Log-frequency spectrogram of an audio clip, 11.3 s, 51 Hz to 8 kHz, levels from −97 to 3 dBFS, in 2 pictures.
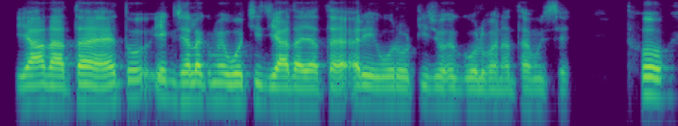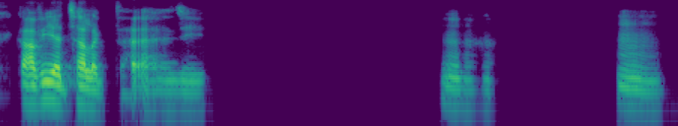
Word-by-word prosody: याद 130 +2 +3
आता 130 +2 +4
है 135 +2 +4
तो 160 0 -3
एक 155 - -9
झलक 145 0 +2
में 145 0 -2
वो 140 0 +2
चीज 135 -3 -7
याद 120 -1 +4
आ 120 - +5
जाता 120 +1 +1
है। - - +4
अरे! 130 -1 0
वो 120 0 -3
रोटी 120 +1 -6
जो 120 -1 -5
है 120 - -4
गोल 115 -1 -2
बना 110 0 -5
था 115 - -2
मुझसे 110 0 -11 0.6
तो 180 -1 +5 0.3
काफ़ी 145 +3 +1
अच्छा 135 -1 +1
लगता 110 -4 -6
है। 105 0 -16
जी। 100 -1 -17 2.0
अ, - - -17
हाँ, 110 0 -25
हाँ। 110 - -25 1.0
हुँ। 110 -4 -14
120 Hz, 170 wpm, -21 LUFS, 115-135 Hz, 2.0 s, आ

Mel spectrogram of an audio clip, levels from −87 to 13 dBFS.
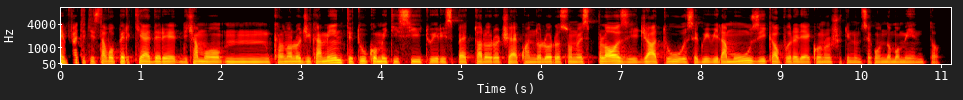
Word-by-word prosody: infatti 120 +2 -2
ti 105 - -6
stavo 105 0 0
per 110 - +1
chiedere, 95 -4 +1
diciamo, 90 -1 +1
mhmm, 85 -1 -1
cronologicamente 95 +7 +2
tu 110 -1 -1
come 95 -1 +3
ti 90 - -5
situi 90 0 0
rispetto 85 +1 -2
a - - +2
loro, 85 -1 +1
cioè, - - 0
quando 85 +1 -2
loro 90 +1 +2
sono 85 0 -1
esplosi 85 0 +3
già 90 +2 +3
tu 90 -1 -2
seguivi 85 +1 -2
la 85 - 0
musica, 105 +2 0
oppure 90 +1 -2
li 85 - -1
hai 85 - -1
conosciuti 85 -1 -5
in 80 - -5
un 80 - -5
secondo 80 0 -4
momento? 80 -1 -6
90 Hz, 180 wpm, -23 LUFS, 85-95 Hz, -, come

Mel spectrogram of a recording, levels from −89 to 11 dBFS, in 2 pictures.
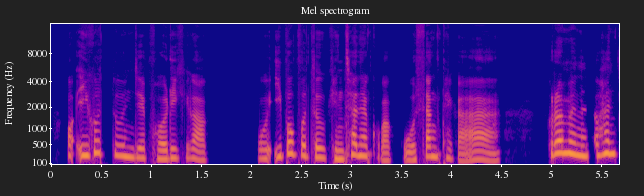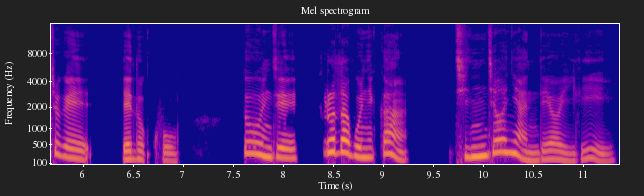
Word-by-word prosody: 어 - - -3
이것도 250 -1 0
인제 210 -2 -1
버리기가 185 0 -3
아 - - -5 0.5
어 185 0 -5
입어봐도 230 -3 +1
괜찮을 220 +7 0
것 - - -17
같고, 150 +1 -6
옷 160 - -1
상태가. 175 -8 -2 0.5
그러면은 285 -4 +6
또 250 - -4
한쪽에 265 - +2 0.3
내놓고 170 -4 -3 0.6
또 290 -2 +2
인제 210 -4 +2 0.2
그러다 320 0 +6
보니까 220 - 0 0.5
진전이 245 +8 +3
안 155 - -3
돼요, 170 +1 -3
일이. 155 +1 -7
215 Hz, 285 characters per minute, -24 LUFS, 175-265 Hz, 0.6 s, 그러면은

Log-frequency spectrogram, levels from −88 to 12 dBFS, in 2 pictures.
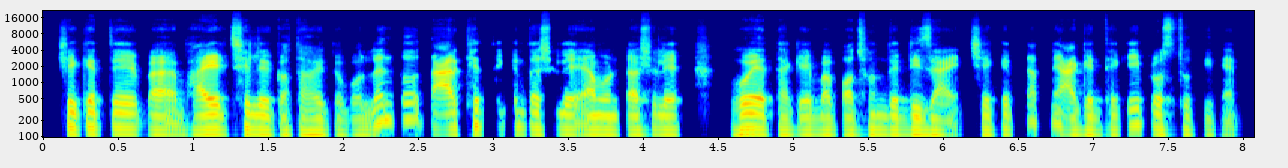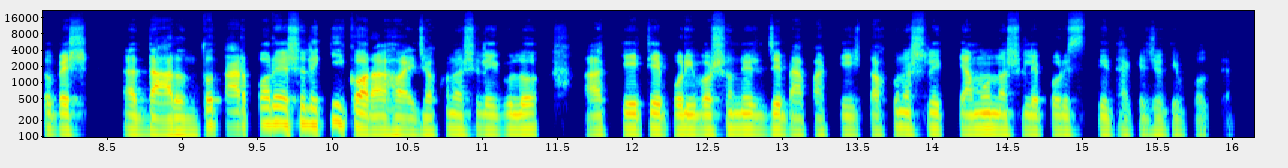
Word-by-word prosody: সেক্ষেত্রে 140 -1 0 0.3
আ - - +7 0.2
ভাইয়ের 120 +1 +8
ছেলের 125 -3 0
কথা 110 0 -6
হয়তো 105 0 -5
বললেন। 150 - -2
তো - - -3 0.2
তার 130 +1 +8
ক্ষেত্রে 155 -2 -5
কিন্তু 140 -2 -8
আসলে 125 +3 -4 0.2
এমনটা 120 0 -3
আসলে 120 0 -2 0.4
হয়ে 130 0 +6
থাকে 110 0 -5
বা 110 - 0
পছন্দের 115 +2 -4
design 105 -3 0
সেক্ষেত্রে - - -7
আপনি - - -15
আগের 110 +1 -2
থেকেই 140 +7 -4
প্রস্তুতি 120 -3 -5
নেন। - - -9
তো - - -5
বেশ 130 -1 +5 0.5
দারুণ 105 +1 +5
তো। - - +4
তারপরে 160 +5 +3
আসলে 170 0 0
কি 195 - -1
করা 120 - +9
হয়? 110 -1 +3
যখন 115 +4 -6
আসলে 130 +2 -6
এগুলো 130 +1 0 0.4
আ - - +4
কেটে 135 0 +2
পরিবেশনের 125 +1 +1
যে 130 - +4
ব্যাপারটি 110 +2 -4 0.2
তখন 120 +5 -4
আসলে 135 +3 -3
কেমন 130 +2 +1
আসলে 125 0 -4
পরিস্থিতি 115 0 -6
থাকে 105 0 -13
যদি 105 0 -11
বলতেন? - - -20
120 Hz, 185 wpm, -25 LUFS, 110-135 Hz, 0.5 s, করা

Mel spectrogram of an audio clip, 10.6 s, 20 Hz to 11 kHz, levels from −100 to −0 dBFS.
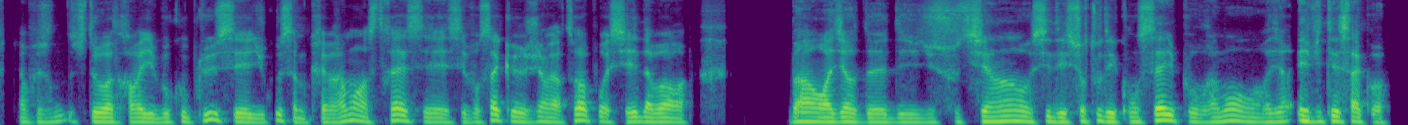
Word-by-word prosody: l'impression 110 0 -6
d 135 - -7
je 115 - -10
dois 120 -2 +3
travailler 110 +1 0
beaucoup 110 +2 -4
plus. 155 - -2
Et 115 -1 +2
du 100 -1 -4
coup, 130 - -4
ça 130 -6 -3
me 100 - -5
crée 105 - -5
vraiment 130 +8 0
un - - -2
stress 140 +4 0
et 110 -2 -2
c'est 100 +3 -7
pour 110 +1 -7
ça 150 - +3
que 130 -3 -1
je 105 - -5
viens 125 - -1
vers 110 -3 -1
toi 155 +4 +3
pour 125 - -3
essayer 120 +3 0
d'avoir, 115 -4 +1 0.8
ben, 120 - +4
on 120 -1 +4
va 115 - +6
dire 115 -1 +2
de 110 +1 -1
des 105 0 -4
du 105 0 -7
soutien 125 +6 0
aussi 125 -1 +1
des, 115 0 +2
surtout 130 +5 -2
des 120 -3 +3
conseils 145 +8 +4
pour 115 -4 -5
vraiment, 120 +4 0
on - - -4
va 110 - -2
dire 120 +2 -2
éviter 135 -2 +3
ça, 120 - +2
quoi. 105 -2 -6
115 Hz, 280 wpm, -21 LUFS, 110-130 Hz, 0.8 s, va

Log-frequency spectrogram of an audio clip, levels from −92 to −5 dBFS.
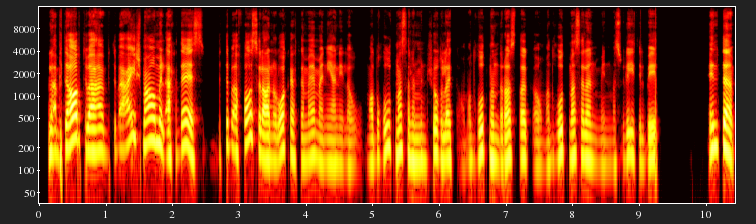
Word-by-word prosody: لأ، 175 - +2
بت 160 +3 -6
آه، 245 +7 +11
بتبقى 185 -6 +3
بتبقى 160 - -6
عايش 280 0 0
معاهم 240 +1 +5
الأحداث، 165 - +1 0.2
بتبقى 195 +1 -3
فاصل 230 - +2
عن 145 -1 +4
الواقع 165 +2 -1
تمامًا، 145 0 -6
يعني 125 -1 -8
لو 120 0 -14
مضغوط 150 +9 -5
مثلًا 175 -5 -1
من 135 0 -5
شغلك، 150 -1 -2
أو 110 - -27
مضغوط 150 +5 -2
من 140 -1 0
دراستك، 150 +1 -1
أو 120 0 -11
مضغوط 150 +8 -4
مثلًا 155 -1 -1
من 125 -2 -15
مسؤولية 145 +6 -6
البيت، 75 - -3 0.7
أنت 200 -4 +5
155 Hz, 170 wpm, -22 LUFS, 135-180 Hz, 0.7 s, آه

